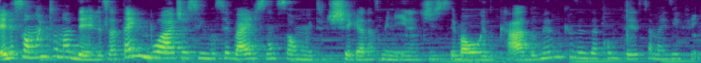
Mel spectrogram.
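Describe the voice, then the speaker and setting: Over music in the background, a woman with a Brazilian accent talks at a fairly quick pace with ordinary pitch variation. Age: 20s. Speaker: YouTuber. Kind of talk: casual talk to camera.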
